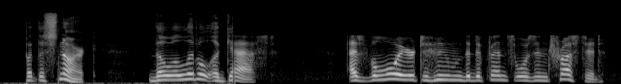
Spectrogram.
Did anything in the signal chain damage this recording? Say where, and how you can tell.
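Yes. At 2.33 s, after a 20 ms gap, the speech turns dull and boxy through to the end, with nothing above 3.8 kHz. The level barely changes, but a faint new background noise appears. At the input stage, this is likely the input switched to a poorer device.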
